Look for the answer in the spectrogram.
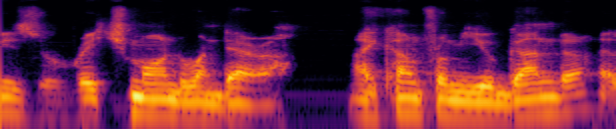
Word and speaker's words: Wandera: Well, Richmond Wandera, am I pronouncing that right? – That's correct.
